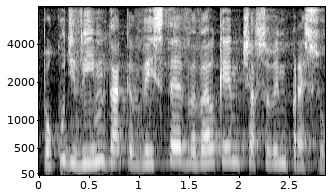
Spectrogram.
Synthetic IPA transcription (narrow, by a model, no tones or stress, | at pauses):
po̞kucviːmt̪akvɪst̪ɛvɛvɛlkɛːmt͡ʃasovɪmpɾɛsu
